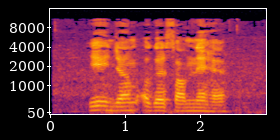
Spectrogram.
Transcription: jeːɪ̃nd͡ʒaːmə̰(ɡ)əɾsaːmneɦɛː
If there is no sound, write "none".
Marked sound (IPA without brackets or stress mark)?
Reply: ɡ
